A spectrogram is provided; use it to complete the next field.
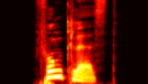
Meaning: second-person singular subjunctive I of funkeln
- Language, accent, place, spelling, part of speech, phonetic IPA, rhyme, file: German, Germany, Berlin, funklest, verb, [ˈfʊŋkləst], -ʊŋkləst, De-funklest.ogg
